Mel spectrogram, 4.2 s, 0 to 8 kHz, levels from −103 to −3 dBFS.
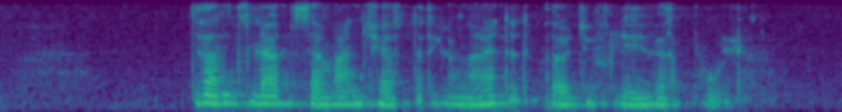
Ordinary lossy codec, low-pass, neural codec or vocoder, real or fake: Opus, 32 kbps; 7.2 kHz; vocoder, 22.05 kHz, 80 mel bands, HiFi-GAN; fake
